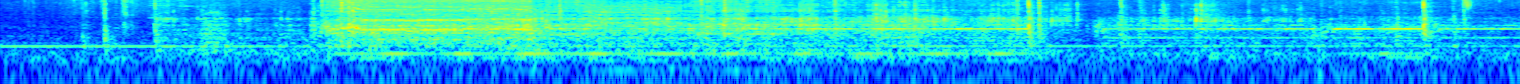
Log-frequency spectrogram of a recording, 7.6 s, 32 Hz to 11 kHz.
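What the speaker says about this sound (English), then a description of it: "The printer will now pull the adhesive card in and run it through the length of the printer and up into the vertical option." An Entrust Datacard CR805/CR825/CE875 card printer draws an adhesive cleaning card through its length and up into the vertical option, producing a steady mechanical whir with a louder motorized stretch in the middle, close and alone.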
